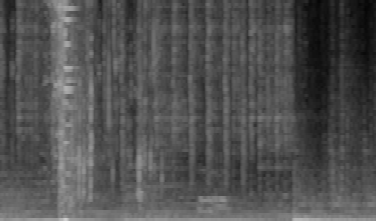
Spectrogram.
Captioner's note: flesh squelches; dramatic music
